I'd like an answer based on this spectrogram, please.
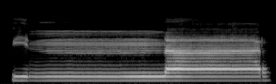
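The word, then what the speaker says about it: فِي النَّار: Fakana akibatahuma annahuma finnar. Finnar, karena ro itu ada fathah, jadi dibacanya ketebal ya.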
